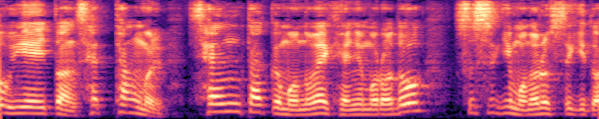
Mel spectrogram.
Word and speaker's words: 洗濯: 발음은요. 그렇죠. 센타크.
